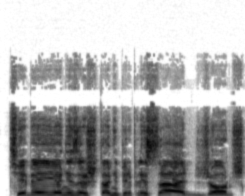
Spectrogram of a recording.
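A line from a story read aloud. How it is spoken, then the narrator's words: Shout from someone. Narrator (Russian): крикнул кто-то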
